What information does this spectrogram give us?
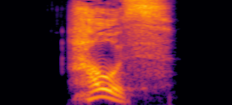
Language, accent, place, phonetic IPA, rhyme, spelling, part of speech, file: German, Germany, Berlin, [haʊ̯s], -aʊ̯s, haus, verb, De-haus.ogg
- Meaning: 1. singular imperative of hausen 2. first-person singular present of hausen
